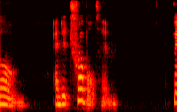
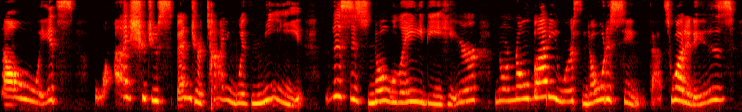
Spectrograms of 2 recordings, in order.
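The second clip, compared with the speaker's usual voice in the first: higher, slow, pleading hen voice; timid little hen; 6 semitones higher, slower than usual. Acted. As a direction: play the humble little hen begging. Hen voice continues.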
